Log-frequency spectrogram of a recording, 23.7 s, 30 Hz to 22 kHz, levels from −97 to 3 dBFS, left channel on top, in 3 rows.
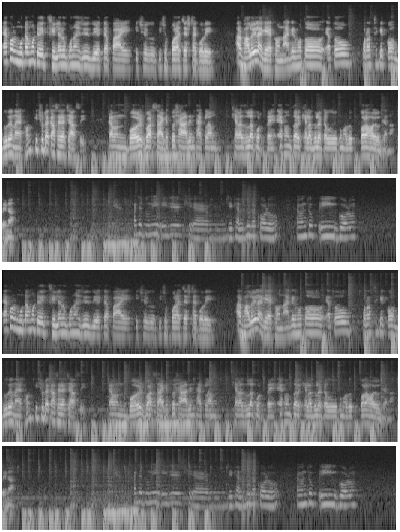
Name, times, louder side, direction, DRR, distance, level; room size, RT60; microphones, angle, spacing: voice 1, 0.0-4.2 4.7-9.6 10.0-16.1, left 8 dB, 75° left, 0.3 m, -24 dB
sound 1, 4.7-20.9, right 1 dB, 45° right, 1.7 m, -40 dB
voice 2, 10.7-11.5 18.1-21.4 21.7-22.9, left 1 dB, 15° left, 0.6 m, -40 dB
15.0 x 5.2 x 3.0 m
head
